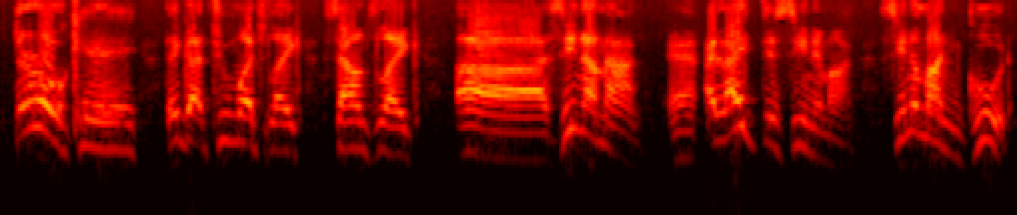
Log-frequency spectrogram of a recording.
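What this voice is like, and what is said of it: Silly dumb-sounding character voice. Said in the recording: “Rest of show, I speak like this. I'd be stupid fucking, stupid voice.”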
